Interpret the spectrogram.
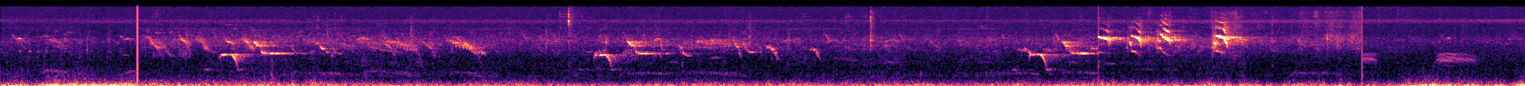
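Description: Outdoor ambience of birds calling in many short chirps, busiest near the end, over a loud low rumble.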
